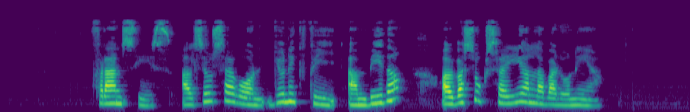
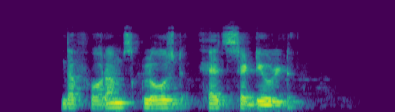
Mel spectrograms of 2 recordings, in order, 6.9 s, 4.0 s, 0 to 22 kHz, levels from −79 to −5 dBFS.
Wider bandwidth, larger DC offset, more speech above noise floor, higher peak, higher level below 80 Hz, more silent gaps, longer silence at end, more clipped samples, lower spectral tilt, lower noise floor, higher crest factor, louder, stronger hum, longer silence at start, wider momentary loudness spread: first, 11.5 kHz vs 9.4 kHz; neither; about the same, 53 dB vs 54 dB; about the same, -2 dBFS vs -2 dBFS; second, -78 dBFS vs -58 dBFS; neither; about the same, 0.9 s vs 0.95 s; neither; about the same, -4 dB/octave vs -4.5 dB/octave; about the same, -76 dBFS vs -73 dBFS; about the same, 22 dB vs 18 dB; second, -23 LUFS vs -19 LUFS; neither; first, 0.95 s vs 0.6 s; about the same, 11 LU vs 11 LU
